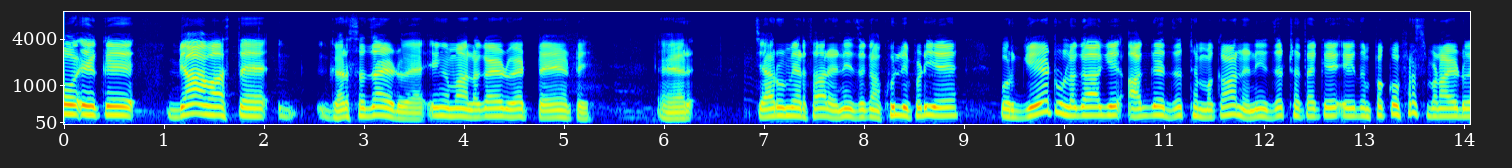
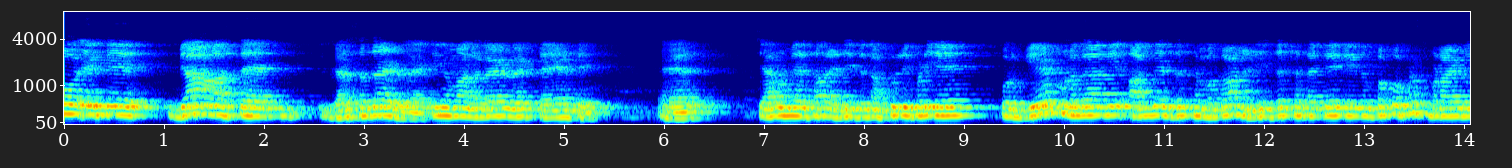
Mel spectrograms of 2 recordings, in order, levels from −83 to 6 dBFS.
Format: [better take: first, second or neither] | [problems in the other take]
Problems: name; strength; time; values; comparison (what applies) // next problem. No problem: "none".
first | room echo; dies away in 0.9 s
